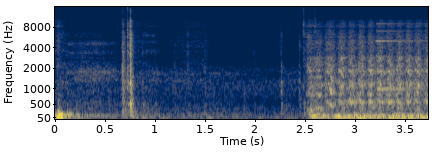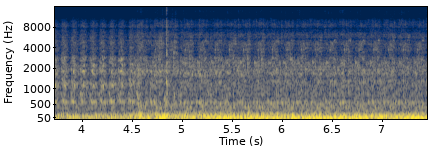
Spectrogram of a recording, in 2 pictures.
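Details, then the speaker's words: VW Scirocco TDI after timing belt failure, fitted with new camshafts following broken lifters and rockers, on a new battery and jump pack. It catches and runs rough and lumpy with rapid tapping about four per second, with coolant leaking. "started it don't sound good though that does not sound good to me I'm going to stop it there guys but it's running that sounds really really tappy to me"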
